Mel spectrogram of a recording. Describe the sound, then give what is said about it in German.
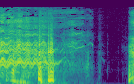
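A person imitates a horse's whinny with a loud, wavering, high-pitched voice, interrupted by two sharp claps on the chest, then trailing off into silence before a brief noise returns. “Ja, kennst du noch von früher, wenn die Leute immer dieses Pferd nachgemacht haben mit dem zweimal Klatschen auf der Brust oder so?”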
